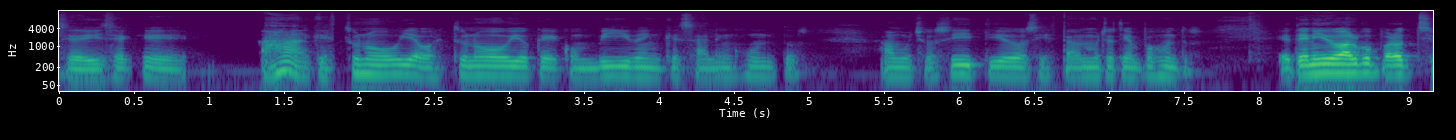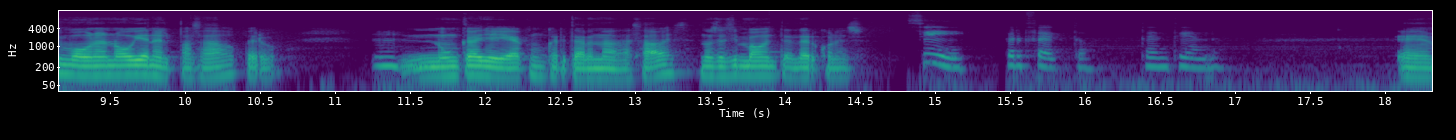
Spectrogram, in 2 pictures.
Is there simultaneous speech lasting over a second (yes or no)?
no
